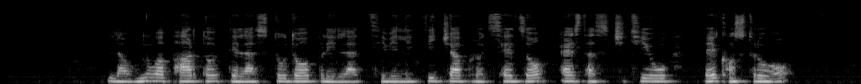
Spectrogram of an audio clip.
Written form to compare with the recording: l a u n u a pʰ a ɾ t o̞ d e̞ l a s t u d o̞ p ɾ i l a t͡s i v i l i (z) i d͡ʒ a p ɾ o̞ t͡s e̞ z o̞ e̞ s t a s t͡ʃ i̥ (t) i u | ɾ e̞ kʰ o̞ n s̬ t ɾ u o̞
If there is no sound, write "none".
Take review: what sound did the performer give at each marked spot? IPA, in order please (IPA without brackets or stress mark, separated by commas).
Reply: z, tʰ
